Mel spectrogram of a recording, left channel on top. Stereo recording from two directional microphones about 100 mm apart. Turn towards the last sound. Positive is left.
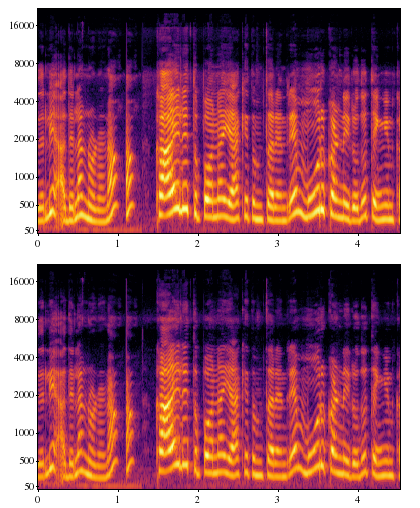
turn(degrees=45)  # may be behind; listen again after turning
